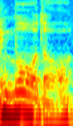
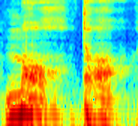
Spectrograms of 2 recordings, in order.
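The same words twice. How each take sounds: First: The first syllable is said plainly, without extra weight. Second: The first syllable is hit hard and gutturally. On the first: "you can't just say Mordor" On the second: "really emphasising the first syllable... really guttural"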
